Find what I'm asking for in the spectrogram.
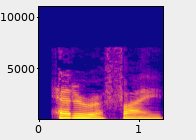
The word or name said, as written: heterophyte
